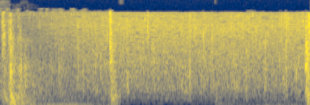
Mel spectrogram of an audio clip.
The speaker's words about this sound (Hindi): अरे ये क्या आप तो भीग रही हैं छतरी कहाँ है पता नहीं बारिश का मौसम नहीं है ना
